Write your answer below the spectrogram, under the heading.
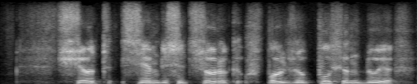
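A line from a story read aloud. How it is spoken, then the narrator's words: Barked through megaphone. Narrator (Russian): рявкнула в рупор профессор МакГонагал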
